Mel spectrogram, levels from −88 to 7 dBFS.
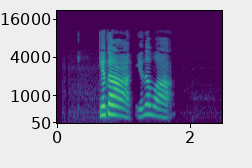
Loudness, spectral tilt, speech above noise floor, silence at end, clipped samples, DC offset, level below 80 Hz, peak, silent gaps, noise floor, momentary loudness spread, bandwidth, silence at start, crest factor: -20 LUFS; -0.5 dB/octave; 52 dB; 0.8 s; under 0.1%; under 0.1%; -84 dBFS; -2 dBFS; none; -72 dBFS; 12 LU; 11.5 kHz; 0.65 s; 20 dB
